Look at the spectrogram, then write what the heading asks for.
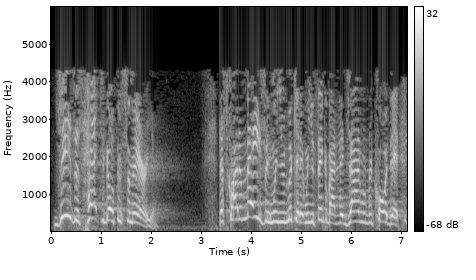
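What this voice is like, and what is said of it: Rural eastern North Carolina accent. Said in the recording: “you can tell by my accent, I am from the country inner city, rural eastern North Carolina”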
